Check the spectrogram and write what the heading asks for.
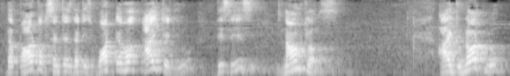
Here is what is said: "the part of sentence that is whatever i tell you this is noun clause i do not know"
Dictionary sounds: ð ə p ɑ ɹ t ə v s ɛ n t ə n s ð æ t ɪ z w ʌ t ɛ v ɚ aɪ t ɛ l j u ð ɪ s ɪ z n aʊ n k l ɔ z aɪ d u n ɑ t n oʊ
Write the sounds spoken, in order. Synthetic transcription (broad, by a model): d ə p ɑ ɹ t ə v s ɛ n t ə n s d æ t ɪ z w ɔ t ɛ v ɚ aɪ t ɛ l j u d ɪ s ɪ z n aʊ n k l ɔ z aɪ d u n ɑ t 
